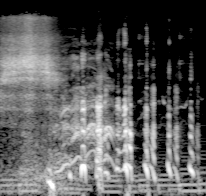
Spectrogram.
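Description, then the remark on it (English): A person blows air through their teeth in a short, breathy hiss that imitates a snake, and then voices follow with quick, choppy talk or laughter. “Not a machine gun, that's a snake.”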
